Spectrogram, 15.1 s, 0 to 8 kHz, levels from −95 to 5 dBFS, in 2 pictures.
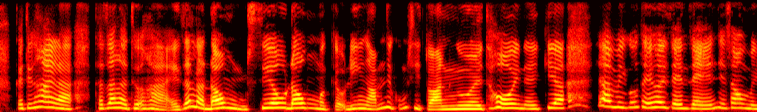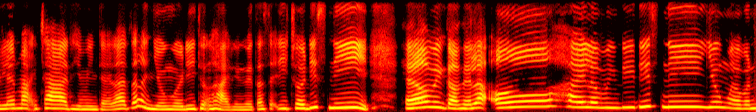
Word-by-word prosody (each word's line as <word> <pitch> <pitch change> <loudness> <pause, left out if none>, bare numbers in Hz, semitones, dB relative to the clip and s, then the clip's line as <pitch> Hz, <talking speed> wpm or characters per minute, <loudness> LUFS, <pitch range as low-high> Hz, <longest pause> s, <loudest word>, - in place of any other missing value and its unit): Cái 285 - -4
thứ 310 - -5
hai 370 -1 +1
là 275 -5 +2 0.3
thật 280 - -3
ra 330 - +4
là 325 -3 +1
Thượng 285 0 -3
Hải 215 -7 -3
rất 360 - +2
là 325 - +3
đông, 285 -3 +4
siêu 330 +8 +2
đông, 315 -2 +2
mà, 250 - -2
kiểu, 200 -3 -7
đi 240 +4 -2
ngắm 255 -3 -2
thì 370 - -2
cũng 285 +4 -12
chỉ 285 -5 -5
toàn 220 +2 +2
người 250 0 +4
thôi." 310 +2 +2
Này 260 -2 -4
kia, 325 -2 +2
thế - - -8
là 415 - +3
mình 370 -3 -4
cũng 360 +1 -6
thấy 340 -3 -1
hơi 365 0 0
rén 285 -2 -1
rén, 270 +1 -2
thế 310 - -7
xong 330 - -1
rồi - - -4
mình 255 -2 -3
lên 275 +2 -3
mạng 280 -3 -4
tra 280 -1 +2
thì 240 -2 -5
mình 220 -1 -3
thấy 210 -1 -9
là 260 +3 -2
rất 350 - -3
là 420 - -1
nhiều 235 -4 -1
người 220 -1 -4
đi 250 +2 -1
Thượng 255 0 -4
Hải 245 -7 -2
thì 195 - -10
người 195 0 -7
ta 235 - -6
sẽ 275 - -12
đi 275 +1 -4
chơi 285 -2 0
Disney. 340 -4 +3 0.4
Thế 290 - +6
là 340 +4 +7
mình 370 -4 -1
cảm 285 -2 +3
thấy 280 0 0
là, 335 +1 +4
ơ, 335 +3 +2 0.6
hay 370 -2 +2
là 355 -1 0
mình 335 -1 -5
đi 360 +1 -3
Disney, 395 -1 0
nhưng 370 -1 -2
mà 290 -4 -4
vấn 270 +1 -3
290 Hz, 295 wpm, -22 LUFS, 255-340 Hz, 0.6 s, là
